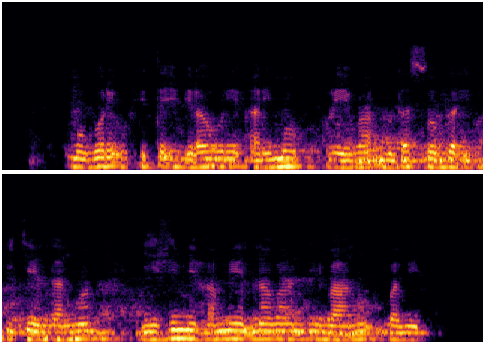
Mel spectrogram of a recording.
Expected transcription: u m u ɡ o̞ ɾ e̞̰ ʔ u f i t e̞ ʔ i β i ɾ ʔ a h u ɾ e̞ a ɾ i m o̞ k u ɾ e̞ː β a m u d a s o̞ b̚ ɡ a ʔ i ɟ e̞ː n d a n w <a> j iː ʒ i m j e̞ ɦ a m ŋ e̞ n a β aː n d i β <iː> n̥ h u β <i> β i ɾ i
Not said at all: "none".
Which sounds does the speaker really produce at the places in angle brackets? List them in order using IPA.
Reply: a, aː, a

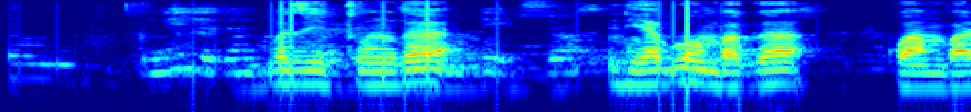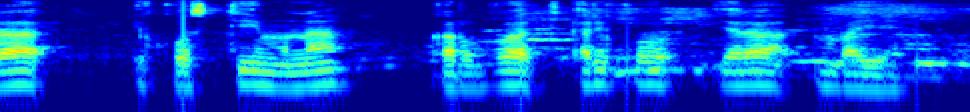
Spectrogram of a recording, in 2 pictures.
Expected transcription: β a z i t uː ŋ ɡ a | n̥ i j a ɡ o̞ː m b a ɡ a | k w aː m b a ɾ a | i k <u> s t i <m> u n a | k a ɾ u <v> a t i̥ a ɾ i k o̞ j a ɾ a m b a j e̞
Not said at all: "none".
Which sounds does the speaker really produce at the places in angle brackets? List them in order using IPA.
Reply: o, m, v

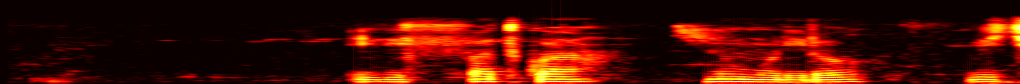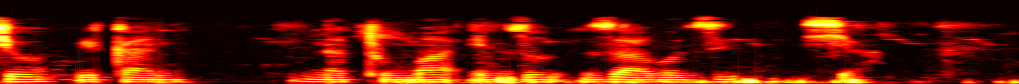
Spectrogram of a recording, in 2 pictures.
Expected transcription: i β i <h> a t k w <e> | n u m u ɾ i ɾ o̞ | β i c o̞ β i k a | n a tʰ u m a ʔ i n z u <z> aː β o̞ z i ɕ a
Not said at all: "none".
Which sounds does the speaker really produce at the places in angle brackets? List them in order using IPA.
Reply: f, a, z

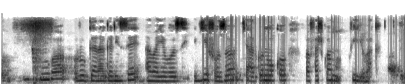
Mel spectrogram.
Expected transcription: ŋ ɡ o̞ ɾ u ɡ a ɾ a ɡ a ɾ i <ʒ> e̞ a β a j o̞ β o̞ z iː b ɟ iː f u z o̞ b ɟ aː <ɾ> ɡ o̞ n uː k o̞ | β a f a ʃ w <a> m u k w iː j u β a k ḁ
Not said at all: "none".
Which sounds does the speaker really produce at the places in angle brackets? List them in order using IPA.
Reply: z, ɾ, a

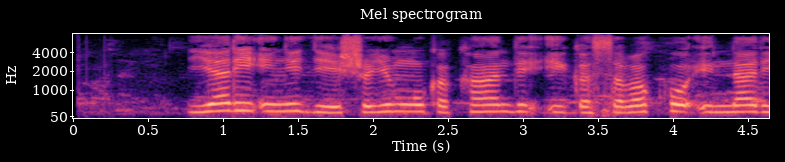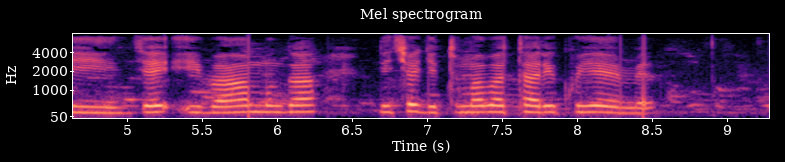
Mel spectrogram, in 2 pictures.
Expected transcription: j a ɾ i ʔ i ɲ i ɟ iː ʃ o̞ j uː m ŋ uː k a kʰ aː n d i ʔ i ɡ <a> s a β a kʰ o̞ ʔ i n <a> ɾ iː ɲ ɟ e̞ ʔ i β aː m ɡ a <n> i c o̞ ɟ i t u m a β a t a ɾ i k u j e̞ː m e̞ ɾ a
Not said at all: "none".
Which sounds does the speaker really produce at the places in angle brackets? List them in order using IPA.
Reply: a, a, n

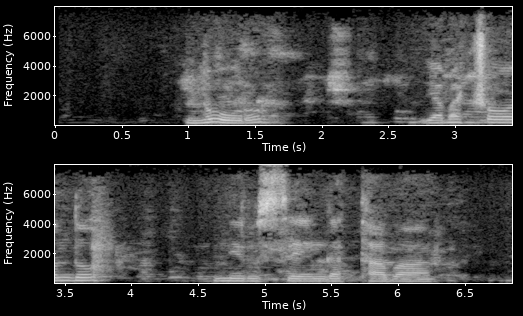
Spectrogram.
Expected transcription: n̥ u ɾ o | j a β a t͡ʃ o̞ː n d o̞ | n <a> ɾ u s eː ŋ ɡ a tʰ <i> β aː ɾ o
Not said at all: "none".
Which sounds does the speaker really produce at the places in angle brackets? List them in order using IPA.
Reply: i, a

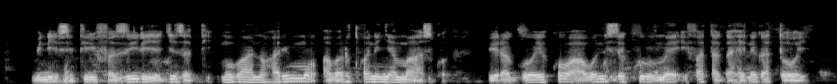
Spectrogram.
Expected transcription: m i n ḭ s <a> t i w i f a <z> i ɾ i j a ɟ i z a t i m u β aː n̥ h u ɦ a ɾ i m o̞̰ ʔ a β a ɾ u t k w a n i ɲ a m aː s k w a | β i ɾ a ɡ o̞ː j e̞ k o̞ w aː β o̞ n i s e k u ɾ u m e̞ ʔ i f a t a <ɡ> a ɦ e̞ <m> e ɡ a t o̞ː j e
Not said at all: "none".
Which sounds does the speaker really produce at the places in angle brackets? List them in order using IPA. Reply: i, z, ɡ, n

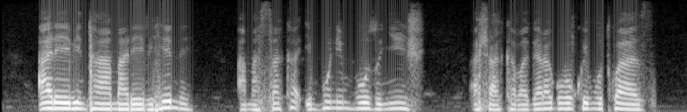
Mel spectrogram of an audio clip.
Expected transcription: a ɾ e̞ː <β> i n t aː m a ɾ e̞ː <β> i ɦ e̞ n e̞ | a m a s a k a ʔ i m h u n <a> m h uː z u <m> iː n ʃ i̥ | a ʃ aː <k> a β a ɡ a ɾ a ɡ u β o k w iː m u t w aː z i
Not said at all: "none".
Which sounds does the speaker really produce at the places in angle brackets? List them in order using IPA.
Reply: β, β, i, ɲ, k

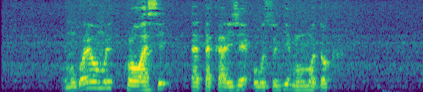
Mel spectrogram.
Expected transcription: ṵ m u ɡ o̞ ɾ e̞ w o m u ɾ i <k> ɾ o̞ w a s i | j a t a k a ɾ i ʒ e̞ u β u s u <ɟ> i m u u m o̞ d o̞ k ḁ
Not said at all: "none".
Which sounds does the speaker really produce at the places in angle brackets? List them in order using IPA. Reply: k, ɟ

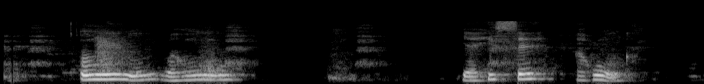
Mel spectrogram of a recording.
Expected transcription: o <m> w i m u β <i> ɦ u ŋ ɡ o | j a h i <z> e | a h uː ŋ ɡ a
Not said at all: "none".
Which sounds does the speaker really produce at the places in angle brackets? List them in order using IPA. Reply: m, a, s

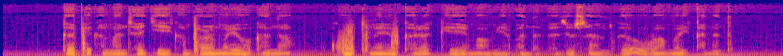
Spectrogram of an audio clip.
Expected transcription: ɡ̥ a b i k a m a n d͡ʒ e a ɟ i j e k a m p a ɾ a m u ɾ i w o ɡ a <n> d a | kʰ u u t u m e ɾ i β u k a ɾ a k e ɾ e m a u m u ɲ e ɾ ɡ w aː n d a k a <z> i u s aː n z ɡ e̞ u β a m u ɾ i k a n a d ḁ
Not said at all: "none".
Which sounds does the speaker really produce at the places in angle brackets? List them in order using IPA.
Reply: n, z

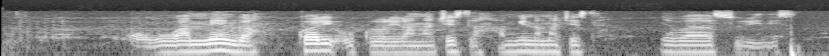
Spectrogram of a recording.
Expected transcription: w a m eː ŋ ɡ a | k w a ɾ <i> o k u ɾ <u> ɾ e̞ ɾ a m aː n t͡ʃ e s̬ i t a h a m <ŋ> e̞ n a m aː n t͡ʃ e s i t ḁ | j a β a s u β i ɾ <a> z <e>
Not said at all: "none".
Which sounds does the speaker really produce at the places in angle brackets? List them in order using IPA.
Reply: i, o, ŋ, i, e

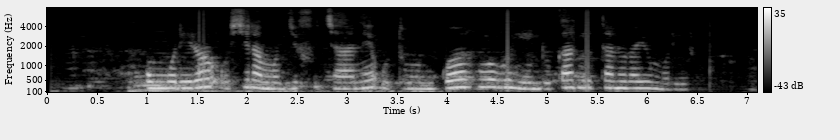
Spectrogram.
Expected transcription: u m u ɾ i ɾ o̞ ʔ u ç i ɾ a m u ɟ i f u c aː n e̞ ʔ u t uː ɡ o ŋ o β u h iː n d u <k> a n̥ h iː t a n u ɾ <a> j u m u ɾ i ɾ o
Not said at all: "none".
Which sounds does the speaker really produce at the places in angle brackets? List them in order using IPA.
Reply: k, a

